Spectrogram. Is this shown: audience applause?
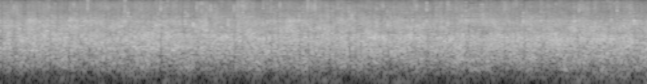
yes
